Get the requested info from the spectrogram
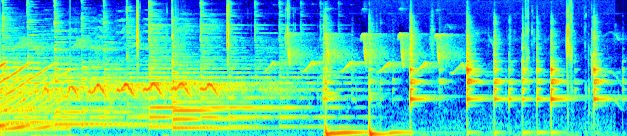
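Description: Background score of synthesized music: held tones with a warbling, chirpy figure, then a bouncing beat of low thuds with short repeated upward swoops from about three seconds in.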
